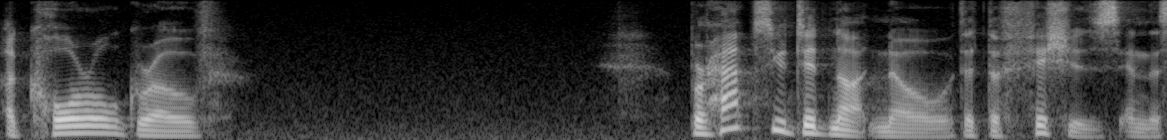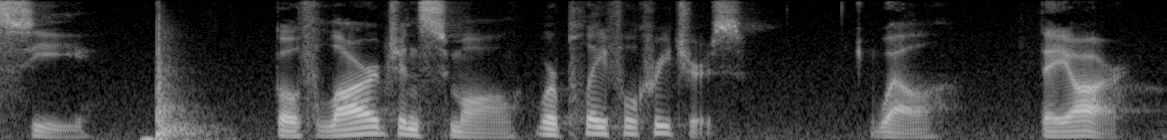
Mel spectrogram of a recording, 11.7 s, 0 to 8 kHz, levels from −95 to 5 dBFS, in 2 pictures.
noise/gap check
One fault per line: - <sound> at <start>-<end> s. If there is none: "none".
- thud at 6.5-7.0 s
